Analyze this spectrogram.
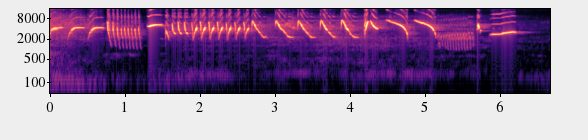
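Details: Old canary singing in the afternoon with rapid high trills, a series of sharp downward-sweeping whistles repeated about twice a second, and a low background hum.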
